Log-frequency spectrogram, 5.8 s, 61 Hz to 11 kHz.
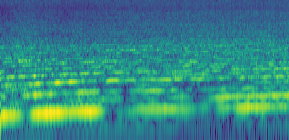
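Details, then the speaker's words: Nissan 180SX Type X, SR engine, TD06 20G turbo, full-load dyno pull at 15 psi with injectors maxed near 255 rwkw: smooth engine note climbing steadily through the revs with no misses or knocks. Strong, healthy pull. "Got it up to 15 psi, maxed out the injectors at 250 kilowatt, but it sounds really healthy and strong, so pretty much perfect for pretty much beginner to intermediate for 250 real kilowatt."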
